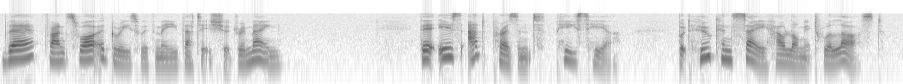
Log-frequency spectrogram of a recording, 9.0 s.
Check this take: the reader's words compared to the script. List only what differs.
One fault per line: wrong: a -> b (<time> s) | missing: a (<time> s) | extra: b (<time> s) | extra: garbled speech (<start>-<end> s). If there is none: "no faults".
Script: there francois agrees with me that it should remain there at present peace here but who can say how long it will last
extra: is (4.4 s)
